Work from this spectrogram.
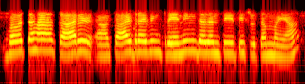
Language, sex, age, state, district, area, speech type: Sanskrit, female, 18-30, Karnataka, Dharwad, urban, conversation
